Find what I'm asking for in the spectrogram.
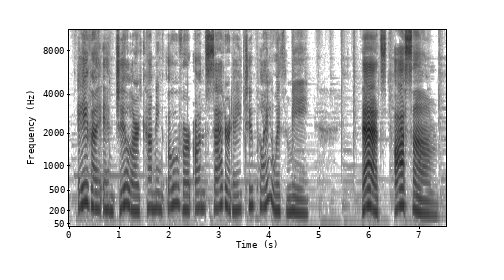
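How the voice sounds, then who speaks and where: With an American accent, a woman speaks at a very slow pace, fairly high in pitch with lively intonation. Music plays in the background, and the sound is dry and close with no echo. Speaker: English teacher. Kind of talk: animation story for English learners. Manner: slow, clear.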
